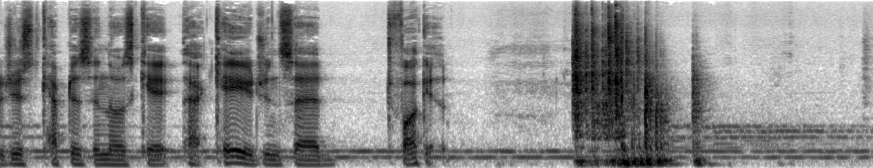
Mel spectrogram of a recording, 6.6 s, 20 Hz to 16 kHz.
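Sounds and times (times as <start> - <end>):
speech: 0.0 - 3.5
dice tumbling across a tabletop: 4.3 - 5.3.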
